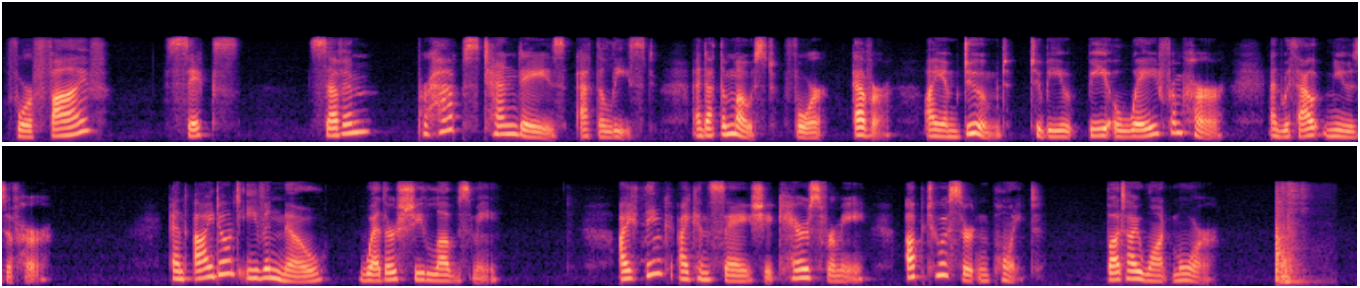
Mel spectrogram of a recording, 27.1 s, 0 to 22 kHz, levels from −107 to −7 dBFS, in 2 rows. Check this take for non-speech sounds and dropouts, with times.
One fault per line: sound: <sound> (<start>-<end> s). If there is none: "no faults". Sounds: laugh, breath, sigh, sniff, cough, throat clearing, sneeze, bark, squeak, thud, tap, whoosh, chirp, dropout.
sound: thud (26.3-26.9 s)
